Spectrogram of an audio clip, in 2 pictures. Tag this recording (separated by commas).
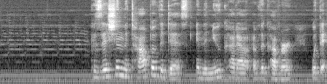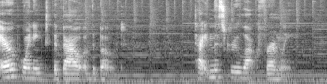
Speech, Music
